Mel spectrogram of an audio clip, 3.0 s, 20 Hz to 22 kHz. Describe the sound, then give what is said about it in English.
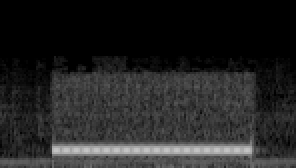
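A single steady telephone line tone sounds as a call to a county sheriff's office is transferred, starting and stopping abruptly and holding for about two seconds over a faint background hiss. “If this is an emergency, please hang up and dial 911. Wait while I transfer your call.”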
